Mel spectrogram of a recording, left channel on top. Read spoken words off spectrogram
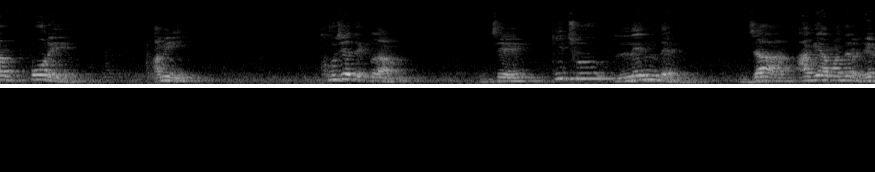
পরে আমি খুঁজে দেখলাম যে কিছু লেনদেন যা আগে আমাদের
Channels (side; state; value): right; silent; digital silence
